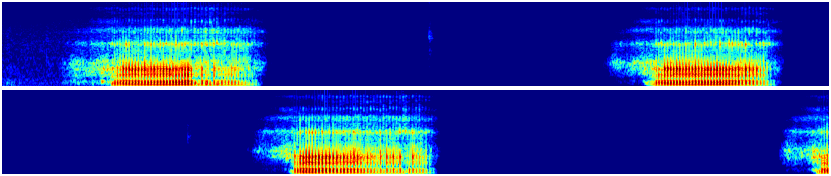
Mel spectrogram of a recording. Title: ASMR Snoring Sounds - Relax with me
